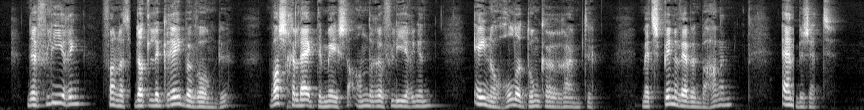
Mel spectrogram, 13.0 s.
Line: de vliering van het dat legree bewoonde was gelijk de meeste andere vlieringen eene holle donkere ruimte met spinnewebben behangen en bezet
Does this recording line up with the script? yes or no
yes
